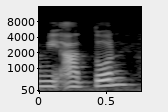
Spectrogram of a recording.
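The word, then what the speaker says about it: مائة: Ada polarisasi ketidaksamaan gender antara 100 ya menggunakan mi'atun atau mi'atun. Nah, diucapkannya ya mi'atun. Nah, tapi tulisannya ada yang mi'atun pendek, ada yang mi'atun ini panjang.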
